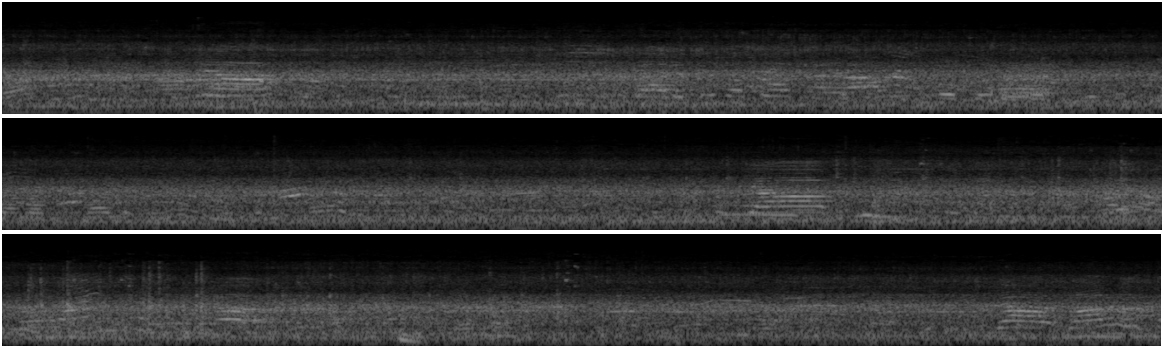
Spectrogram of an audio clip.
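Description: Children shout and squeal excitedly outdoors.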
